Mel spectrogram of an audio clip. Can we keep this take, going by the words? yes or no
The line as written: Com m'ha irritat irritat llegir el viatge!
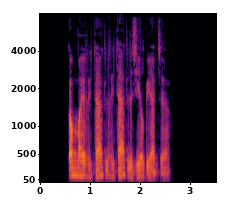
yes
